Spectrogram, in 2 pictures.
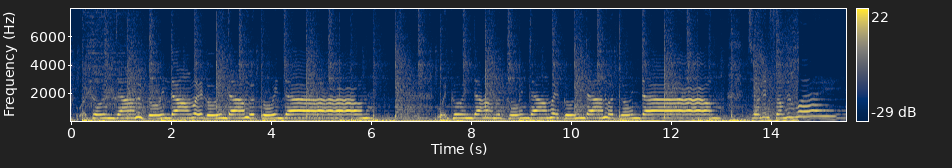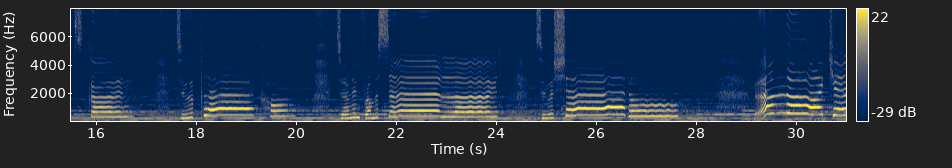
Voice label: TLM103 wet soft female voice; neumann; test neumann tlm 103 vs mxl 990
